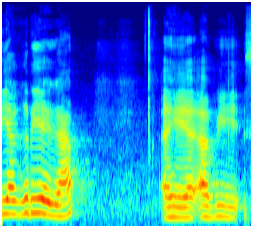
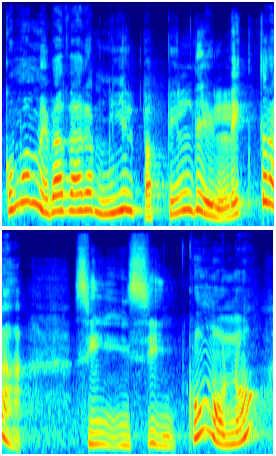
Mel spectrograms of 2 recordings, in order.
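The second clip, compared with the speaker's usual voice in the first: mild mock disbelief; a touch of sarcastic disbelief; 5 semitones higher than usual. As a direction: scoff at the idea. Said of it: "se sorprendieron todos, hasta yo".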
